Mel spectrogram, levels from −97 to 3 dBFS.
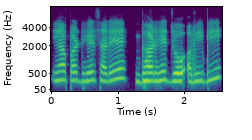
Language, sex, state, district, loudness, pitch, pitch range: Hindi, female, Bihar, Gaya, -17 LUFS, 265 Hz, 250-285 Hz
